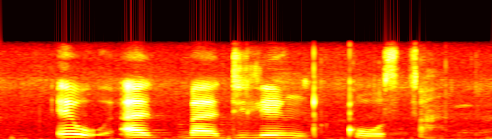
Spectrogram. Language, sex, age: Southern Sotho, female, 29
